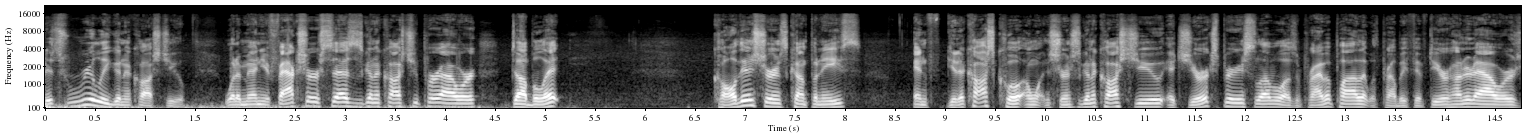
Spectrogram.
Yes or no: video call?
no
